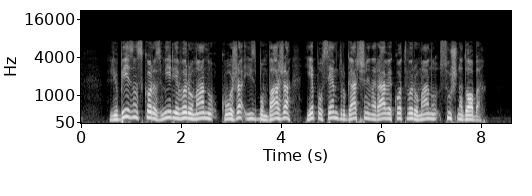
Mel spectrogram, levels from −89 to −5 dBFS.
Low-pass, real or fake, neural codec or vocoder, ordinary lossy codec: 7.2 kHz; real; none; none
